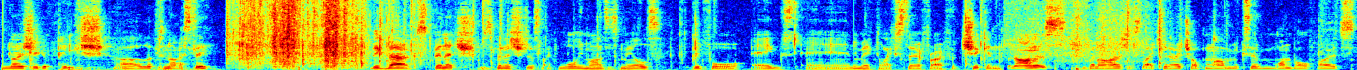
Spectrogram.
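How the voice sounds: A man with a fairly low pitch, vocal fry, fairly even intonation, and a moderate pace over faint background noise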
